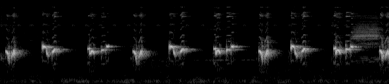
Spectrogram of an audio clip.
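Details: Sooty-headed bulbul singing actively, used as a lure to get a quiet bulbul singing: short, bubbly, slurred notes near two kilohertz, repeated in a steady run about twice per second with brief gaps.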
